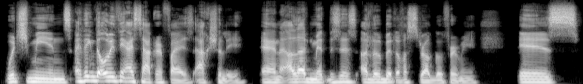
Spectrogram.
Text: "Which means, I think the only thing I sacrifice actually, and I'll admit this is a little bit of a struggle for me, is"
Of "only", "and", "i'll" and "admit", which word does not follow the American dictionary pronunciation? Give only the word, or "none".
none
